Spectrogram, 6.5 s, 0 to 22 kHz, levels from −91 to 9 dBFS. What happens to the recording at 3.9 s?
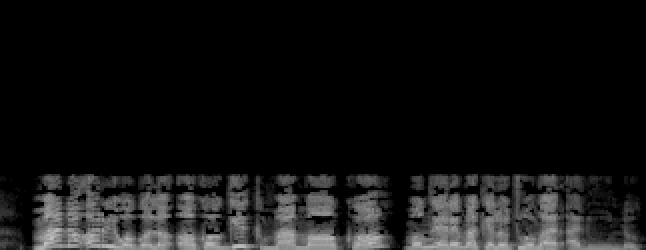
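At 3.9 s the speech carries the same damage heard across the whole clip, most likely from heavy Vorbis compression. Nothing is present above about 6.5 kHz, and the treble below that cut-off is so coarsely quantised that its fine detail is replaced by noise of similar energy. The result is a hissy, grainy top end, roughened tones and softened consonant attacks. That depth of damage points to a very low bitrate, in the region of 16 kbps.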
